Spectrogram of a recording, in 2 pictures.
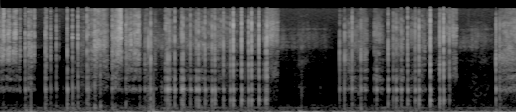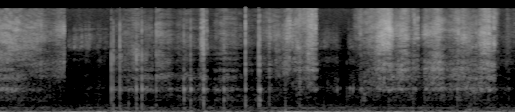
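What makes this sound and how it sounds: A fingernail taps and scratches across the solid card back cover of a paperback copy of "In Cold Blood" standing on a shelf, and fingertips brush over it. The result is close, dry, rapid scratching and light tapping with soft brushing, over a steady low hum.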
